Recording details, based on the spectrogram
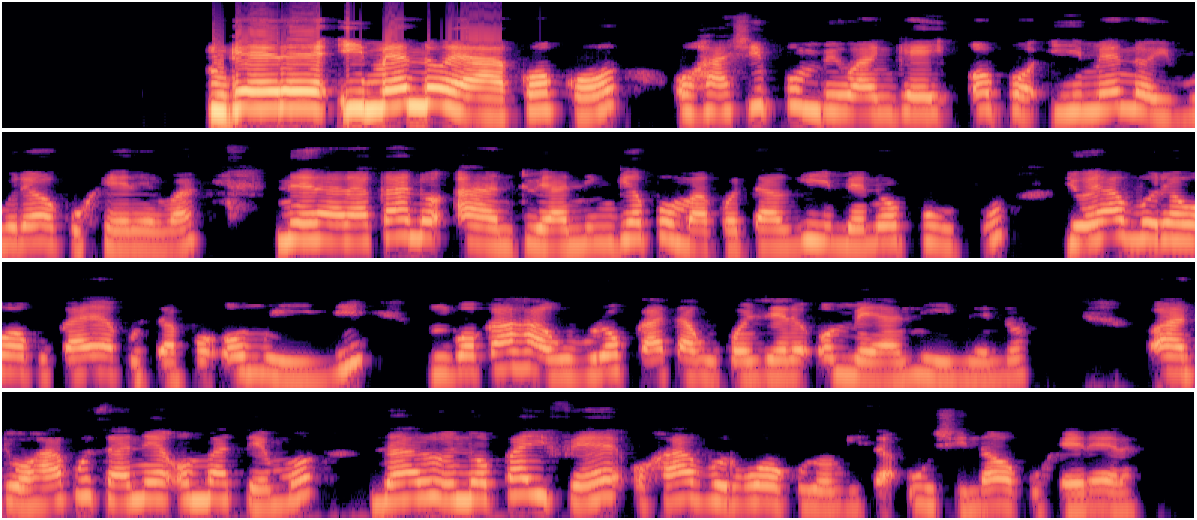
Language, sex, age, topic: Oshiwambo, female, 25-35, agriculture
